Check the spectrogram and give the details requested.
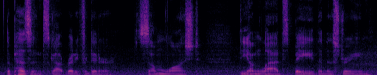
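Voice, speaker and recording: Male ASMR storyteller, rock-bottom pitch, unhurried scripted reading, ocean sounds clearly audible behind him. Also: background noise. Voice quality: very deep, gravelly. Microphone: binaural ASMR microphone, close.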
